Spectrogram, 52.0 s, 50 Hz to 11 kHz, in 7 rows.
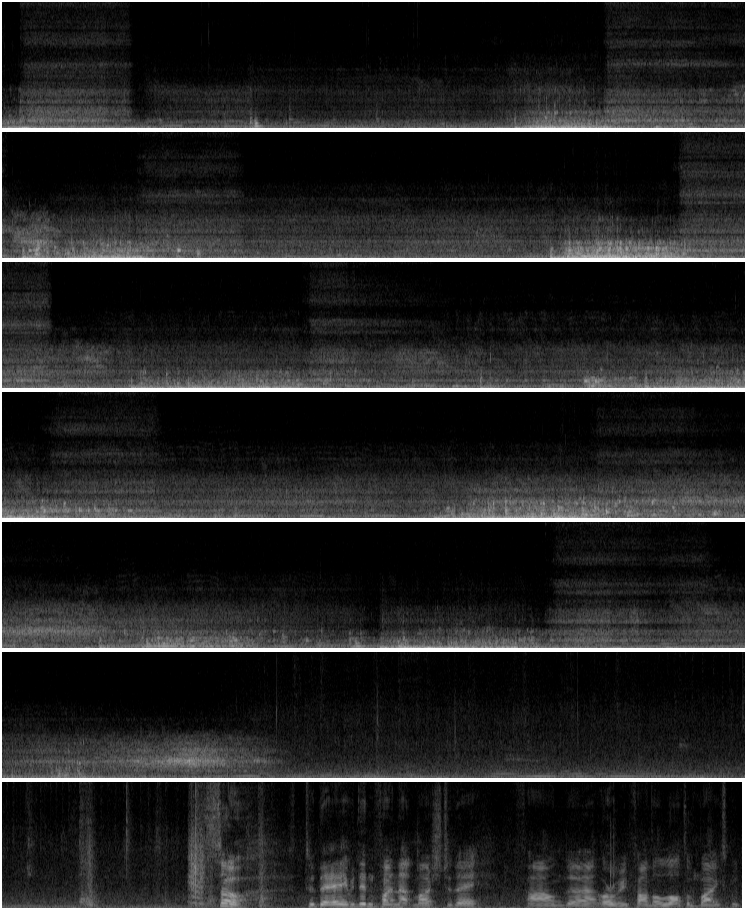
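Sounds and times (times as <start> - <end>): regulator hiss: 0.1 - 2.3, 6.0 - 7.6, 8.8 - 10.0, 14.2 - 15.9, 17.9 - 19.4, 22.8 - 24.2
diver exhaling bubbles: 12.9 - 15.4.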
